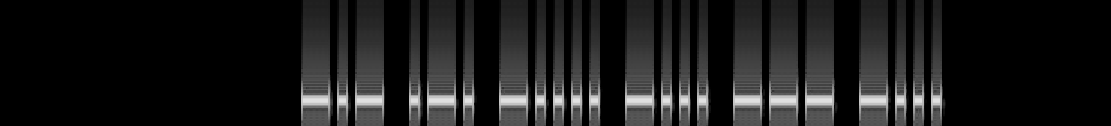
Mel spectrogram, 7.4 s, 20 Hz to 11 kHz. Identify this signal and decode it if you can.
Morse code, heard as a keyed tone, about 20 wpm, 700 Hz. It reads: KR6BOB
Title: USA Call Signs - 6 Characters - Repeated 3x - 20wpm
